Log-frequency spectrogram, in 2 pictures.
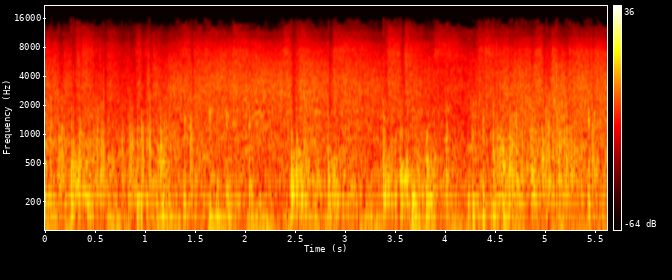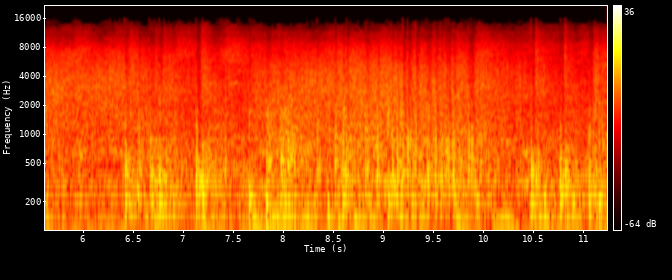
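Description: Fireworks going off in a continuous barrage: rising comets and small bursting shells give dense crackling and many rapid pops without a break.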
